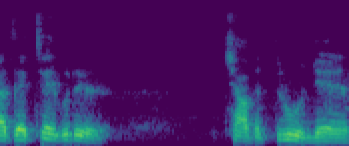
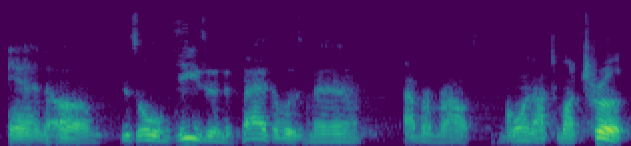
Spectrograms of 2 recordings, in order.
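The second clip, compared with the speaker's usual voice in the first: ordinary talk, nothing marked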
